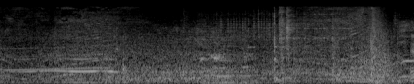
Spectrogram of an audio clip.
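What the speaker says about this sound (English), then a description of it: "I'm a parking gate and I'm all out of whack" Malfunctioning parking gate mechanism, a steady mechanical whirring and grinding with scattered clanks and rattles, close and continuous throughout.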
